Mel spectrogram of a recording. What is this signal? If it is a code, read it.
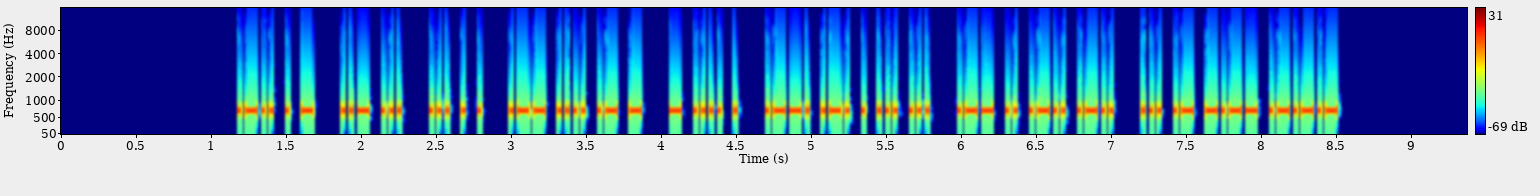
Morse code, heard as a keyed tone, about 45 wpm, 700 Hz. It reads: LET US SEE WHAT THE PRESS WILL SAY.
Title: Sentences from Top 1000 Words - Review Part 1 - 45wpm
